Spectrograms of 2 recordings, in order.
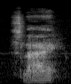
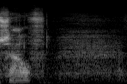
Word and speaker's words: Sylph: So there you go guys, that's the gold sly, or Sylph, sorry, the gold Sylph. So, and basically how that is spelt is S-Y-L-P-H.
